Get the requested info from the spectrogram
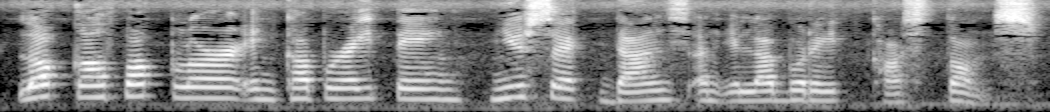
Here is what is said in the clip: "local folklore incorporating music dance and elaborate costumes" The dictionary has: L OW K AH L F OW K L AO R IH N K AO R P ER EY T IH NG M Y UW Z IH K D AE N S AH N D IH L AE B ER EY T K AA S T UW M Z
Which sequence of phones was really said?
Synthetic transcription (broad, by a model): L OW K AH L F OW K L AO R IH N K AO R P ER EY T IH NG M Y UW S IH K D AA N S AH N D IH L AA B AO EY T K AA S T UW M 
